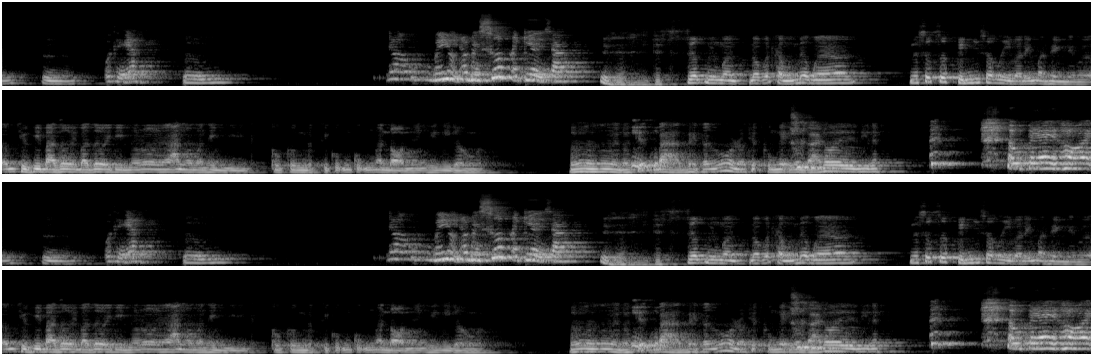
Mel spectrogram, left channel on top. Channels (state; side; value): normal; both; correlation 0.94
